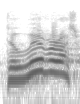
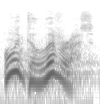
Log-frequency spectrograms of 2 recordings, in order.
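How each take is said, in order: First: Pleading Deliver, punched; stress on Deliver. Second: Said in the usual way. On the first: Shown as a demonstration. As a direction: Deliver hit louder and higher. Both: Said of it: "notice right in the middle".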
